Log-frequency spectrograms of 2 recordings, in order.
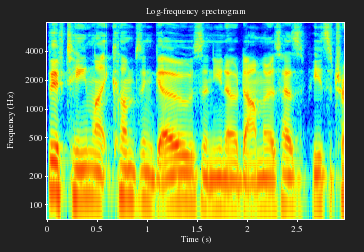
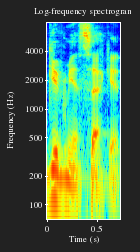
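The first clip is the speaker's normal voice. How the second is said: put-on panicked voice, lower; 4 semitones lower, 4 dB quieter than usual. Retelling a phone call about a late pizza: imitating a panicking employee. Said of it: "you can hear in his voice, he is visibly panicking".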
